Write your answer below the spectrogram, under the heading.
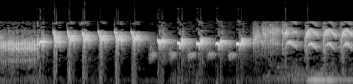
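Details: Canary singing as training material for contest birds: a buzzy opening, then steady repeated downslurred notes about three per second. Phrases shift to lower looping notes, then bright high slurred whistles, with a faint low hum near the end.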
